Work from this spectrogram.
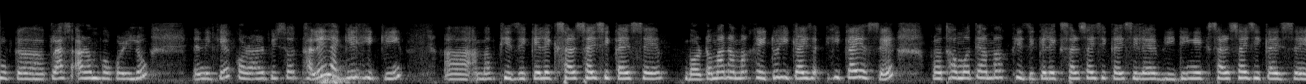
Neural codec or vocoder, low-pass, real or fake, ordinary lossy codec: vocoder, 24 kHz, 100 mel bands, Vocos; 7.2 kHz; fake; Opus, 16 kbps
